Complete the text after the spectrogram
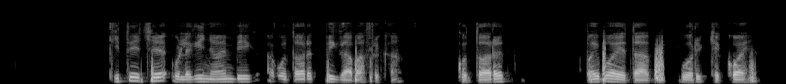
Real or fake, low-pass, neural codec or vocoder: real; 7.2 kHz; none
